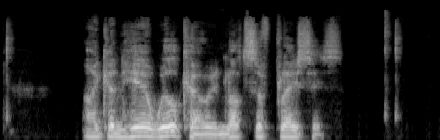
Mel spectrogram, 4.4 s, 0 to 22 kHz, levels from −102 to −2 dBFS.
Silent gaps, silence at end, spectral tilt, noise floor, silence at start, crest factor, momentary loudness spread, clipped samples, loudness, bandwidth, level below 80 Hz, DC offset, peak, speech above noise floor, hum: none; 1.05 s; -6 dB/octave; -82 dBFS; 0.85 s; 16 dB; 17 LU; under 0.1%; -24 LUFS; 12.5 kHz; -62 dBFS; under 0.1%; -10 dBFS; 58 dB; none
